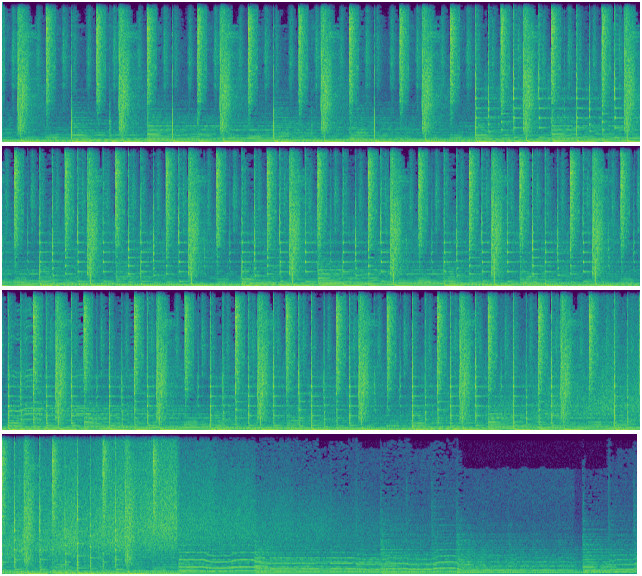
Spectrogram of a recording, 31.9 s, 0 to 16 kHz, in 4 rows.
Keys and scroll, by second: 0.4 0, 1.6 F9, 2.2 0, 7.6 0, 10.9-11.9 typing, 13.7 Return, 15.9-16.8 typing, 18.8 Return, 26.1-27.2 typing, 28.7 Return.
